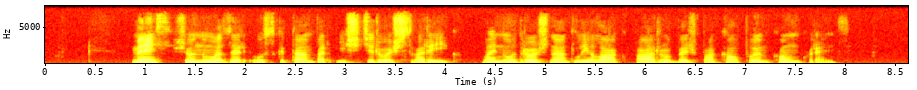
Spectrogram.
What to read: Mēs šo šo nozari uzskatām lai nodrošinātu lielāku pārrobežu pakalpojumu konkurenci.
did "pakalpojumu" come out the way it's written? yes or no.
yes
